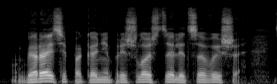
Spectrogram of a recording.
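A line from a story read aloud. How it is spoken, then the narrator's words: Quiet, steely voice. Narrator (Russian): тихо сказал я, добавив голос стали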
